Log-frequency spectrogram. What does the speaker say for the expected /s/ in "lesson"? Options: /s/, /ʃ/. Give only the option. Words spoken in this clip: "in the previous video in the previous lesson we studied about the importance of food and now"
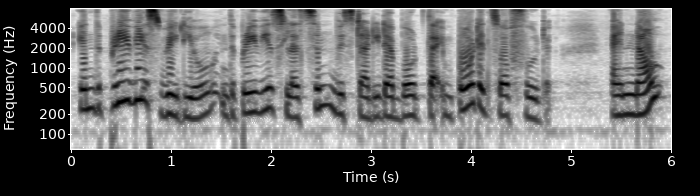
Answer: /s/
